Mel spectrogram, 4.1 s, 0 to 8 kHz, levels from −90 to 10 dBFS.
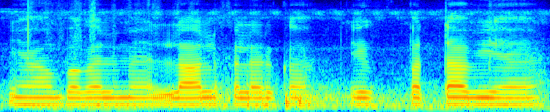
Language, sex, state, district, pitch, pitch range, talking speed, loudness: Hindi, male, Jharkhand, Ranchi, 135 Hz, 130-135 Hz, 145 wpm, -19 LUFS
